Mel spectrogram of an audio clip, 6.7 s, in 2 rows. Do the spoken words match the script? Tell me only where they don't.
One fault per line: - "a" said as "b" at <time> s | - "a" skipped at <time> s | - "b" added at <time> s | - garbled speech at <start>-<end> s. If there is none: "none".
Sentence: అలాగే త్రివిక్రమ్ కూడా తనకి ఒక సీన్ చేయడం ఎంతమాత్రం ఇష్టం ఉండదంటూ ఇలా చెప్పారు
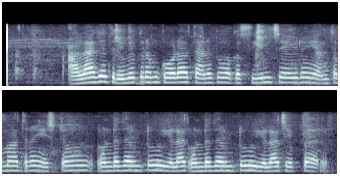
- "ఉండదంటూ ఇలా" added at 5.3 s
